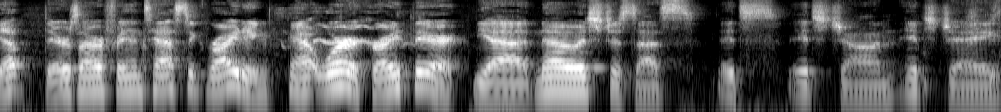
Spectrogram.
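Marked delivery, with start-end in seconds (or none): 3.5-7.5 deflated, underwhelmed, disappointed, let-down tone. Introducing the podcast hosts, disappointed. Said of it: "You sound so disappointed".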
